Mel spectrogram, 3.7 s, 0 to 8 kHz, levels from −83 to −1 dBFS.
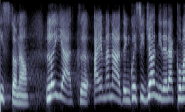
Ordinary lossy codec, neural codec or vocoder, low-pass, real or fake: none; codec, 24 kHz, 0.5 kbps, DualCodec; 7.2 kHz; fake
